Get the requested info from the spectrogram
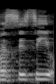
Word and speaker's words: Assisi: It's called the Peace Prayer by St. Francis of Assisi. Or as Father Haggerty would say, St. Francis of Assisi. Lord, make me an instrument. St. Francis of Assisi or Assisi. It's pronounced both ways.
